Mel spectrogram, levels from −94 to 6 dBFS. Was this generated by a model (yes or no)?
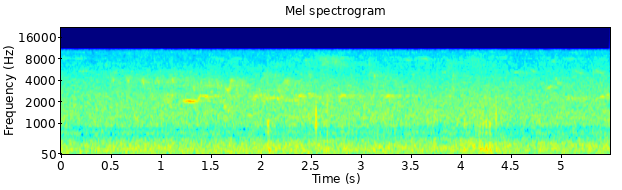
yes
